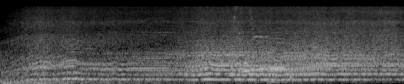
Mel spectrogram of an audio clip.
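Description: Quadcopter drone propellers whirring as the motors spin up and the drone lifts off: a steady buzzing whine of several tones that wavers slightly and grows a little louder about halfway through.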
